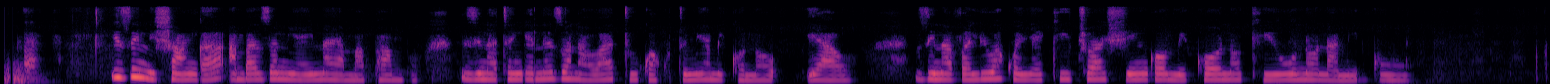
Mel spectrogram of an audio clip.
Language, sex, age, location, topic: Swahili, female, 25-35, Nairobi, finance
